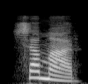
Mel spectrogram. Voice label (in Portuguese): "chamar", portugues; portugues/verbos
